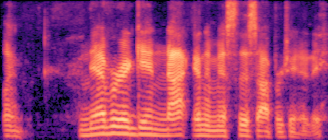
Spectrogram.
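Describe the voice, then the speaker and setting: A man co-hosting a fishing show, chatting in a relaxed, agreeable way. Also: fairly low pitch, brisk, no echo, clean studio sound. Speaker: podcast co-host. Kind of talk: casual chat.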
